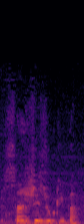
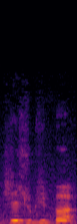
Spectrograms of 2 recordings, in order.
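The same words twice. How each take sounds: First: Said in the usual way. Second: Louder insistence. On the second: Real, not acted. Insists she never forgets blushes. (elle répète « Je les oublie pas » plus fort, avec insistance)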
